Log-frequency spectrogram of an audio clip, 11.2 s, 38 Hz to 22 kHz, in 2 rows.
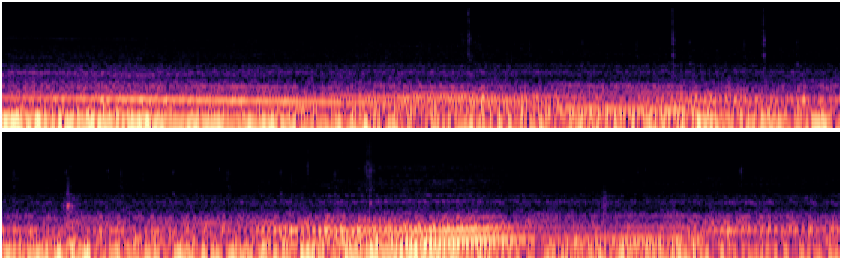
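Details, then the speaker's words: Twin-turbo V6 Mustang, untuned, after swapping in a DW 340 lph fuel pump: deep exhaust rumble rising and falling cleanly as it pulls away and cruises. No stumbling or stalling; it sounds fine. "hasn't died on me yet i mean it sounds fine"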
